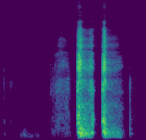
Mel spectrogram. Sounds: Cough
